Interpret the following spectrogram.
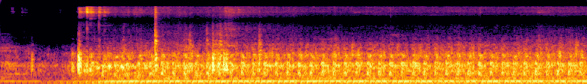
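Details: Car idling with the clutch engaged: a harsh, uneven clattering rattle that vanishes when the clutch pedal is pressed and returns when it is released; suspected worn clutch release bearing/hydraulic actuator collar, replacement requires moving the gearbox.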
